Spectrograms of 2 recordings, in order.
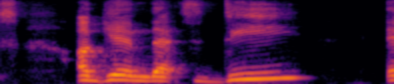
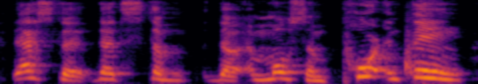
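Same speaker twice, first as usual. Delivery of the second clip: ordinary talk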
